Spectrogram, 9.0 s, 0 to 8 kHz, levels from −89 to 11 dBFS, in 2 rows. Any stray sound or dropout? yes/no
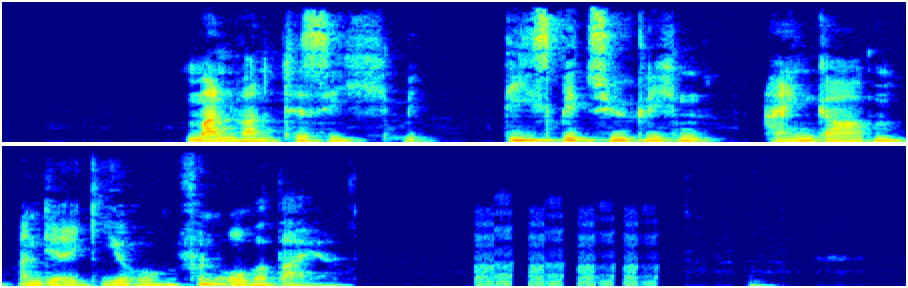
yes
